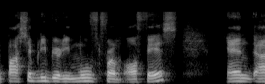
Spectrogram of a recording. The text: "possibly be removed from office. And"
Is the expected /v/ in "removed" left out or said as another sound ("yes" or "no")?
no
